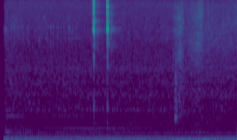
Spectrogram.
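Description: Near silence: a faint low hum, with two faint clicks close together about a second in.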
